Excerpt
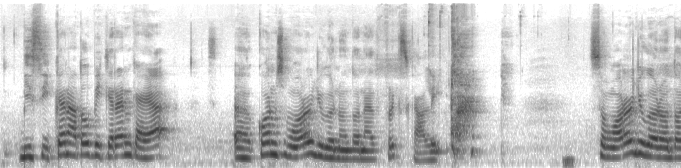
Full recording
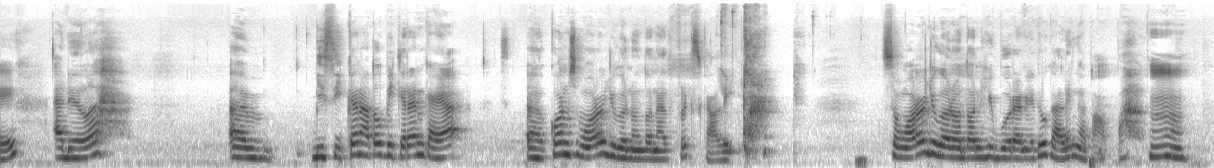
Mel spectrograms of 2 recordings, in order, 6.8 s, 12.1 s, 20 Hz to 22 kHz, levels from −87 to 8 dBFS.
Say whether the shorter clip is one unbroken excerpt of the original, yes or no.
yes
